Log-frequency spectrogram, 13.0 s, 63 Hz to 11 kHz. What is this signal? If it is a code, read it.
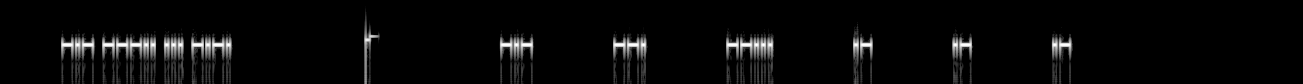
Morse code, heard as a keyed tone, about 36 wpm, spaced as for 13 wpm, 700 Hz. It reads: K8SC KG7AAA
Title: USA Call Signs - 8x Character Spacing - 35wpm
